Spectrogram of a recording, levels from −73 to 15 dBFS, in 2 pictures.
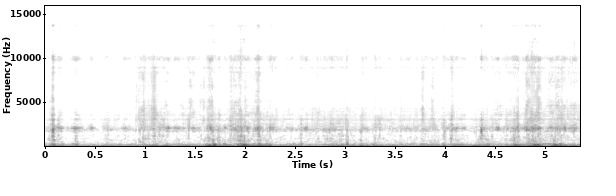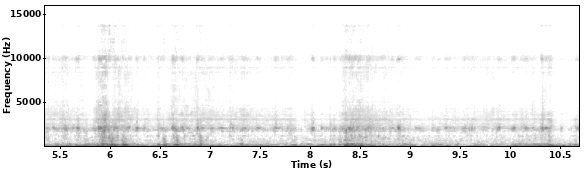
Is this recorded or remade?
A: remade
